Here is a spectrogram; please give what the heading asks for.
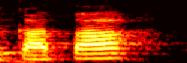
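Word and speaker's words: กา: Contohnya kita ambil kata kokai, ditambahkan dengan sara panjang atau a. Di sini kita akan bacanya dengan nada tetap sedang, yaitu ka.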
